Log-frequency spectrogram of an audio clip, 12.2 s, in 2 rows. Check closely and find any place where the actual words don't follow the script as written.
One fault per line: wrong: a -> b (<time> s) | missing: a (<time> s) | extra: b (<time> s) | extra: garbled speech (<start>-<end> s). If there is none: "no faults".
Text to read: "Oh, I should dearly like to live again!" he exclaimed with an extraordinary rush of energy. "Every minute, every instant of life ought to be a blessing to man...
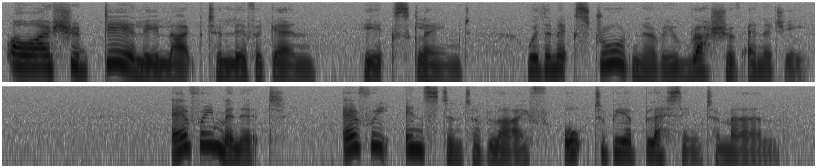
no faults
